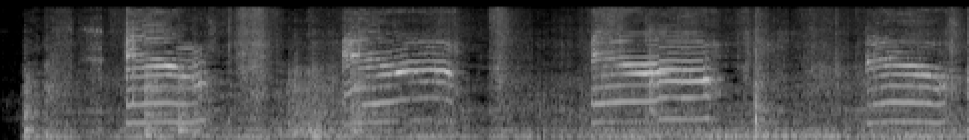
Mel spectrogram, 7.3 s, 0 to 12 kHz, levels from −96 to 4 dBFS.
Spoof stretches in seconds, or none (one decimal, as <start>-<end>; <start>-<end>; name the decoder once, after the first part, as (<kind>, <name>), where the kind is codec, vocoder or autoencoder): none

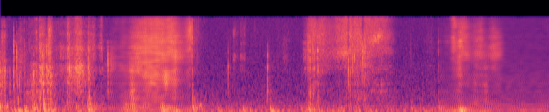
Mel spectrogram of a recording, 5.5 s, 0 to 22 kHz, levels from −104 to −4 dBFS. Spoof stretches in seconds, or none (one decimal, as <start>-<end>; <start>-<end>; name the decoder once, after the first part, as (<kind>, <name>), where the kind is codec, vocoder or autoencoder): 1.1-1.9 (vocoder, Vocos); 4.4-5.5

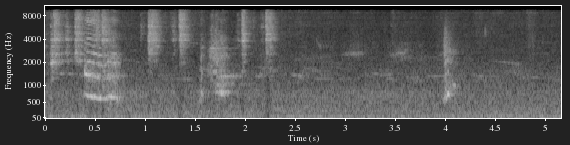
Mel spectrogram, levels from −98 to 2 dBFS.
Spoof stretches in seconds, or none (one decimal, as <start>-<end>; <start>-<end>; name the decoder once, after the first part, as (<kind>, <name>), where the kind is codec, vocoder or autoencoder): 1.1-2.0 (vocoder, Vocos)

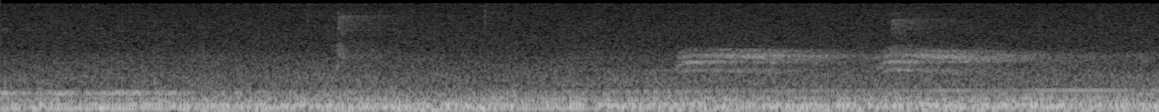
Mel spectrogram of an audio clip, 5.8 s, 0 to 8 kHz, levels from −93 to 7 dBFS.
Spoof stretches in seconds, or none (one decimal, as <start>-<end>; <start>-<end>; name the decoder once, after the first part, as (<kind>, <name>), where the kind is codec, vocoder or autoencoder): 0.0-1.0 (vocoder, Vocos); 2.5-3.0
